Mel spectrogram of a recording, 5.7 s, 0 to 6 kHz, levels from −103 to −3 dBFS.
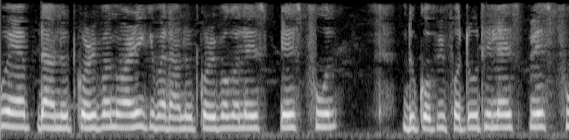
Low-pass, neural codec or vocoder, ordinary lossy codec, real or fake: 5.4 kHz; none; AAC, 24 kbps; real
